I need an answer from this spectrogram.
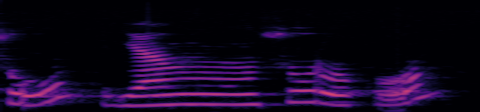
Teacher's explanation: huruf sad tebalkan, muncungkan mulut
